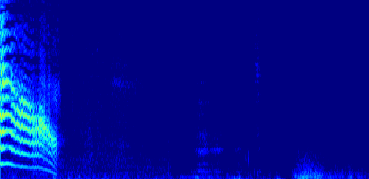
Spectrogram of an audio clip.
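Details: Rescued baby kittens being loud and boisterous, startling the older brother cats: one loud, high kitten meow that falls in pitch over about half a second, followed by faint rustling.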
